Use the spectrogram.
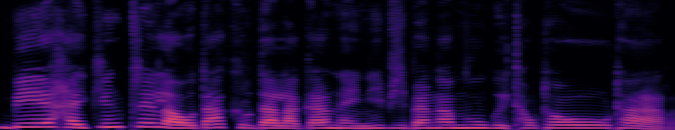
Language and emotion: Bodo, disgusted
